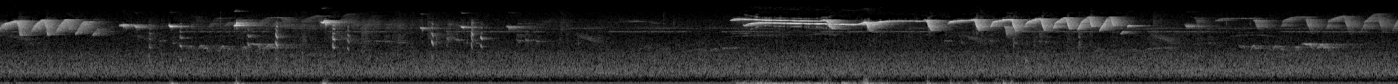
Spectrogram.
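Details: Buffy-headed marmoset contact calls and other calls, birds and insects in the background: quick runs of very high, thin down-slurred chirps, scattered and soft at first, then a loud rapid burst in the middle lasting several seconds.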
